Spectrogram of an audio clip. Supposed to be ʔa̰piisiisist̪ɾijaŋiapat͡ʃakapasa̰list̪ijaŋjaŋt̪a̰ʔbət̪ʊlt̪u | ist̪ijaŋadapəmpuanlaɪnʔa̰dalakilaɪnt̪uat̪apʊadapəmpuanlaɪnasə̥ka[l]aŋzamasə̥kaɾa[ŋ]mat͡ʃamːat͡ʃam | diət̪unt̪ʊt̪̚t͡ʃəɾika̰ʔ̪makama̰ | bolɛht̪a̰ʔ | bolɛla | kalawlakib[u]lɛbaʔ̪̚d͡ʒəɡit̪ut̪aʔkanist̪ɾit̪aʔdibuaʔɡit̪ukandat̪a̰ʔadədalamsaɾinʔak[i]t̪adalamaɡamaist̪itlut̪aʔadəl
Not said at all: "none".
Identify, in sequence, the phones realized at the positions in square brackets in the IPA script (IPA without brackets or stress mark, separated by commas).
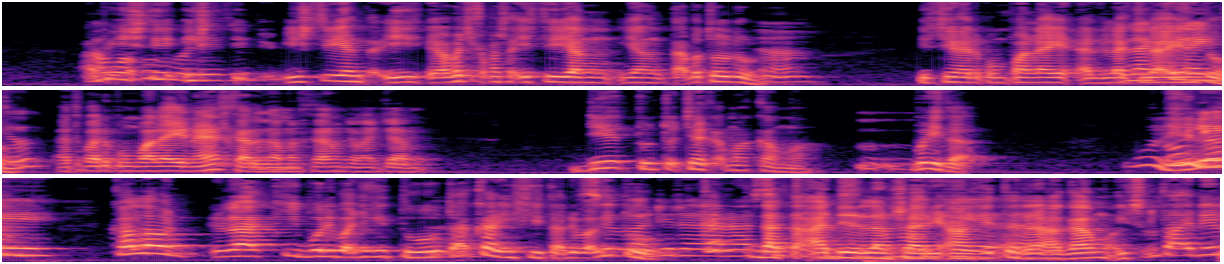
ɾ, ŋ, o, i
